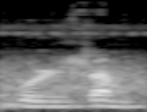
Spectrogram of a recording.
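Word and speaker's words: Ngultrum: मुद्रा क्या होती है, यहाँ पे यन को जो है ये साइलेंट कर देते हैं, यन को साइलेंट कर देते हैं, तो इसकी मुद्रा हो जाएगी गुलट्रम।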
